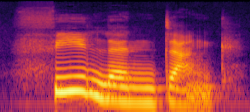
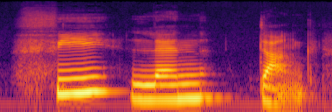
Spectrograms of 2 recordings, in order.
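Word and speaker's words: vielen Dank: an h sound or felen dunk. Fen dunk. So, something to note here is that the V in German is very often pronounced like an F sound unless we're talking about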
